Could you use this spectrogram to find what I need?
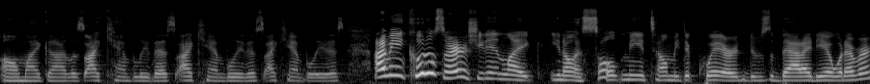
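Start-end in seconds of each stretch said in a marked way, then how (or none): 0.0-3.5 put-on scared disbelief, much quieter. Retelling how a woman reacted to the speaker's dangerous job, imitating scared disbelief. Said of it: "she was definitely freaking scared".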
